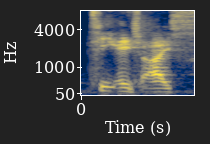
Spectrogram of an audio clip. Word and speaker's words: Thaiss: It is Thaiss. I was just about to say that too. Yeah, Thice is pronunciation there. So now we know.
